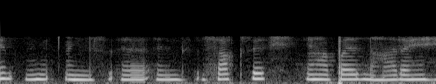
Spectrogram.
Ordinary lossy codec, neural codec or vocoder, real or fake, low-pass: AAC, 16 kbps; none; real; 3.6 kHz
